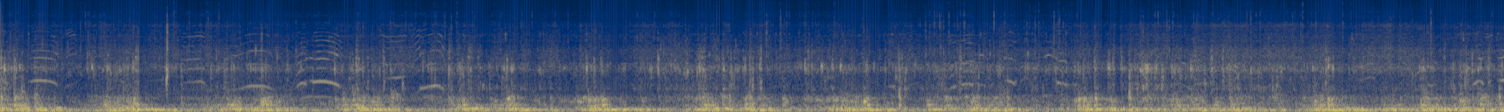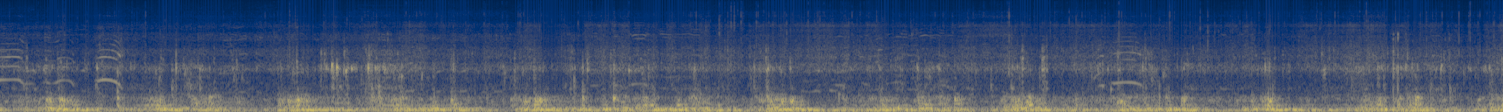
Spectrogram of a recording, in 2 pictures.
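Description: Heavy wind buffeting the microphone over a coastal rowing boat under oars in choppy water, the sound swelling about every two seconds in time with the rowing stroke.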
